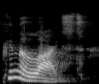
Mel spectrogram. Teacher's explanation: You might see s as a letter but the sound is z. You feel the vibration of the vocal cords and that's why the ED becomes d.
